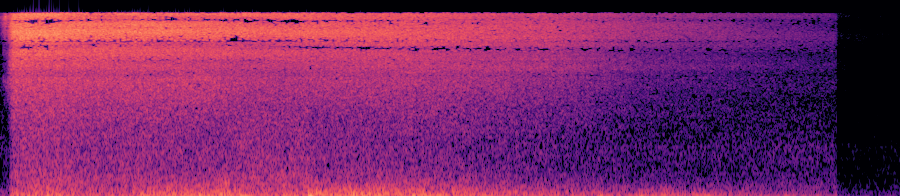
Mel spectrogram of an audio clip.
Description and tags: emptying-gas-bottle
gas, noise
